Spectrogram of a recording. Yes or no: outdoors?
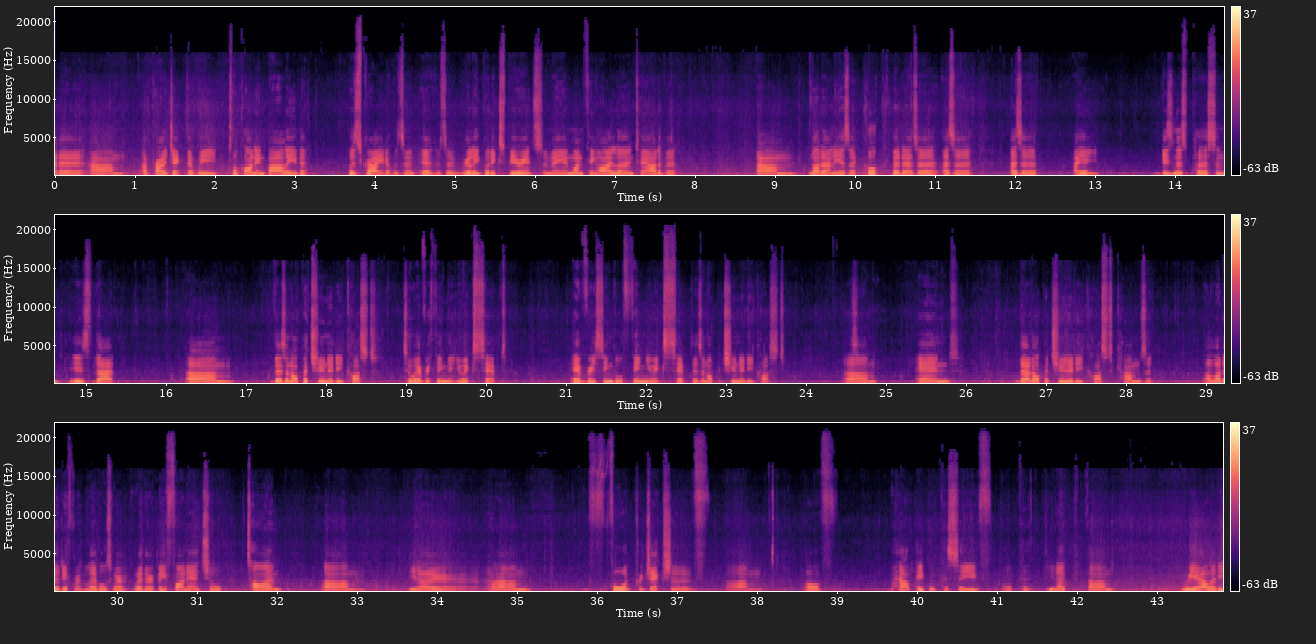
yes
